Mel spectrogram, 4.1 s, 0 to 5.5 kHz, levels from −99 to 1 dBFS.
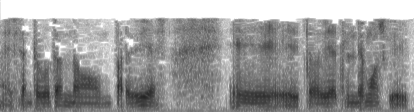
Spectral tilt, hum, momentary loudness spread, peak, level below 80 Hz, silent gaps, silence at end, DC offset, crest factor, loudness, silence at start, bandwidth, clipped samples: -10.5 dB/octave; none; 8 LU; -4 dBFS; -46 dBFS; none; 0.05 s; under 0.1%; 18 dB; -22 LUFS; 0 s; 3.6 kHz; under 0.1%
